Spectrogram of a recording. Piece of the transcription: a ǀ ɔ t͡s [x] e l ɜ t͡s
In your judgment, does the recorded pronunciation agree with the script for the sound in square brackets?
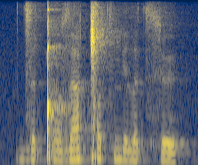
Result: no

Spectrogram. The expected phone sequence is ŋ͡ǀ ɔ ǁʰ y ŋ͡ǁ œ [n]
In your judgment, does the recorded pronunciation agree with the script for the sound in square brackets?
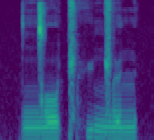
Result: yes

